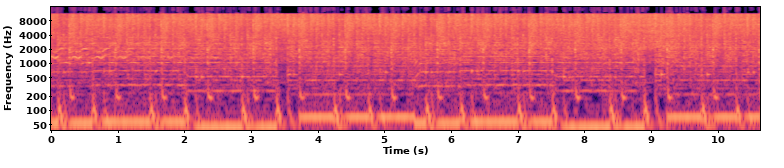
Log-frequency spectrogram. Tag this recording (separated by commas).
Music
